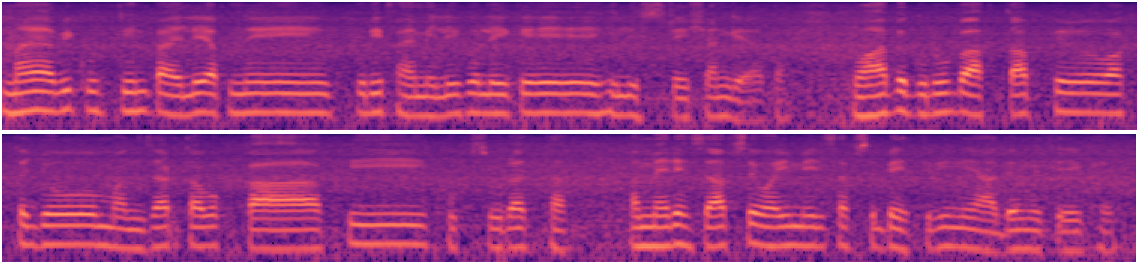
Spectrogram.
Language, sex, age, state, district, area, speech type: Urdu, male, 30-45, Maharashtra, Nashik, urban, spontaneous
